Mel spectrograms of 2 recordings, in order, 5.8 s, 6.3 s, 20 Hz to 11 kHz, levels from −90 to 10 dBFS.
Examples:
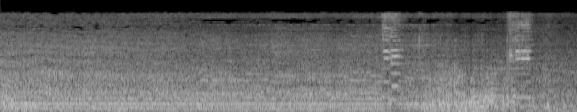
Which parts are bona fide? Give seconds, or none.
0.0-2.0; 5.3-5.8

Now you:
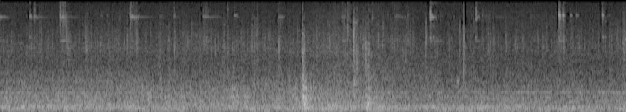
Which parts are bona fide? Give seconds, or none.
0.0-6.3

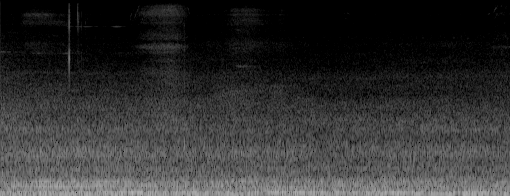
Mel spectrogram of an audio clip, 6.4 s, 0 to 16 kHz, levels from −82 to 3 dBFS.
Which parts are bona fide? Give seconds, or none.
0.0-6.4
